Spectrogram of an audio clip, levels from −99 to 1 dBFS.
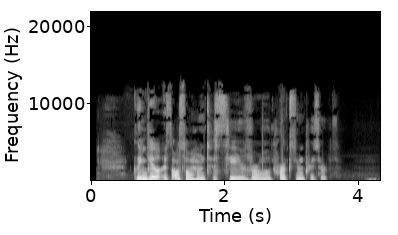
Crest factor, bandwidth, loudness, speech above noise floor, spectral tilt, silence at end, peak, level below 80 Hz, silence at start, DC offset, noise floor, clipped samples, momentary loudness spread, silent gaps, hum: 20 dB; 13 kHz; -20 LUFS; 31 dB; -5.5 dB/octave; 0.05 s; 0 dBFS; -68 dBFS; 0.65 s; under 0.1%; -51 dBFS; under 0.1%; 16 LU; none; none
